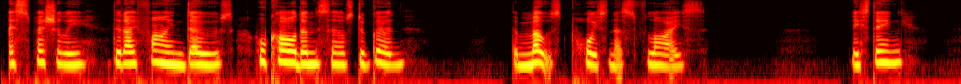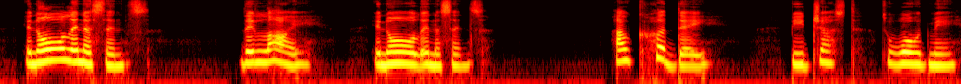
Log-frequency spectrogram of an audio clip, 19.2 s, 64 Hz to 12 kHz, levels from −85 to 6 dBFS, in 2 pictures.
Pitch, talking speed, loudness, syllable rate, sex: 230 Hz, 95 wpm, -20 LUFS, 3.9 syllables/s, female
